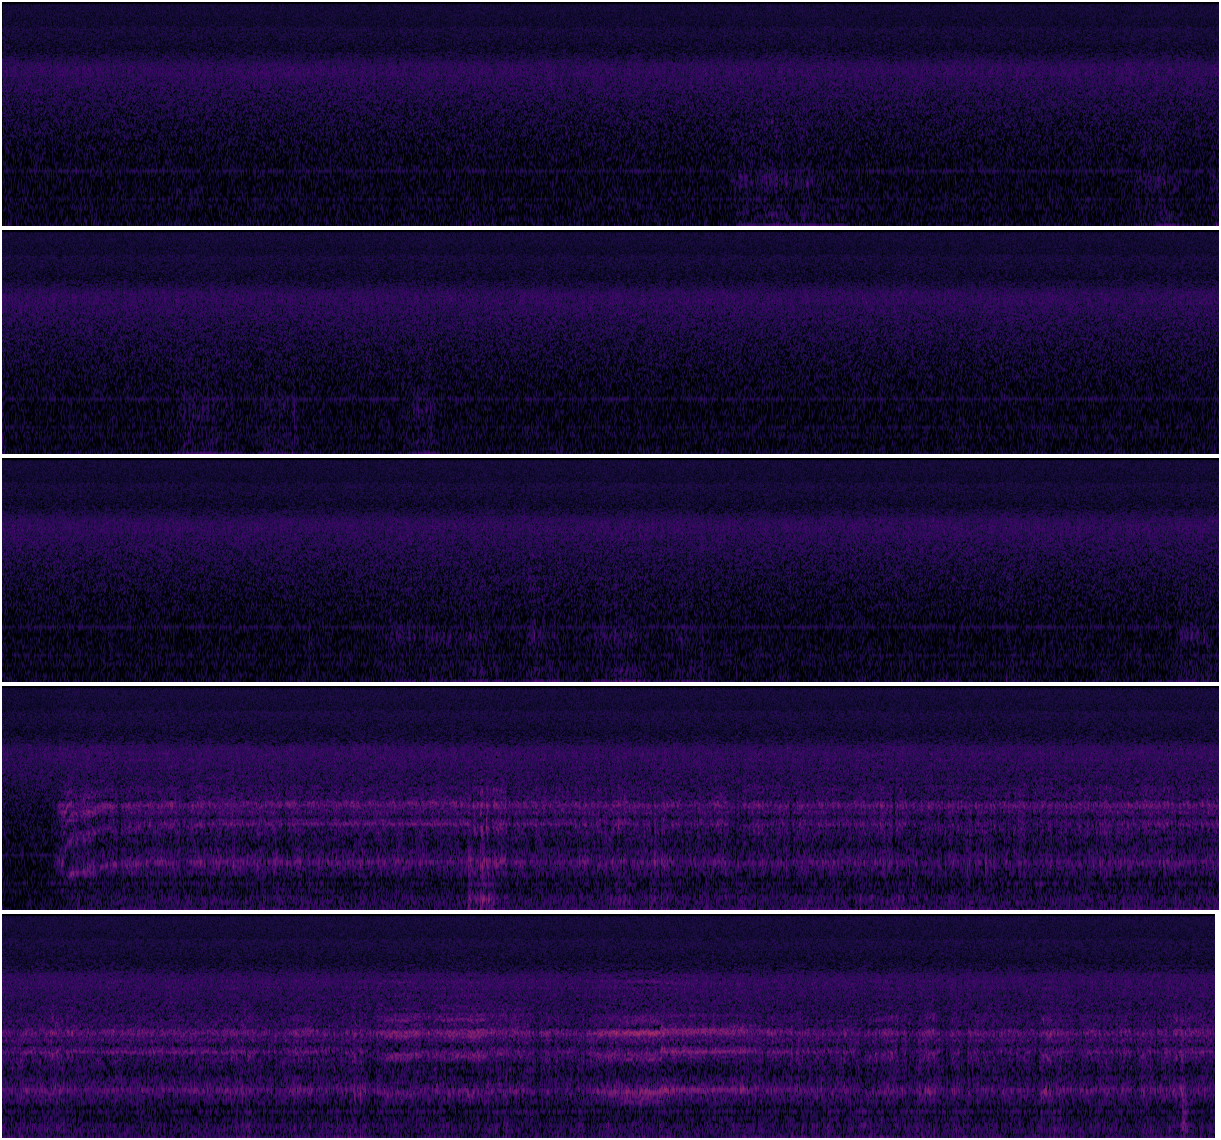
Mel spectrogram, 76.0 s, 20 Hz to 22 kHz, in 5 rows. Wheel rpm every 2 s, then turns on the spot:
0, 0, 0, 0, 10, 10, 0, 20, 10, 10, 0, 0, 0, 0, 0, 0, 0, 10, 20, 20, 0, 0, 10, 160, 230, 230, 240, 230, 230, 230, 230, 230, 230, 230, 220, 230, 230, 230.
8-12 14-16 18-20 34-40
